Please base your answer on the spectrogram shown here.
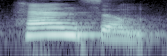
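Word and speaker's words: handsome: क्या होता है, हैंडसम, इसमें डी होता है साइलेंट।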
